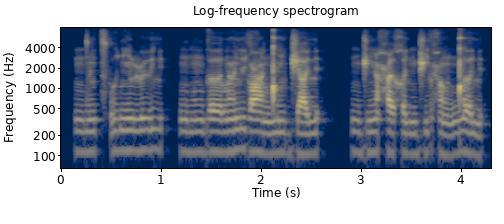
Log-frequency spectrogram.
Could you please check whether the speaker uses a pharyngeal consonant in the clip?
yes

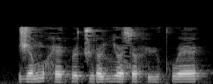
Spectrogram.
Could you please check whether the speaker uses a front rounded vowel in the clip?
yes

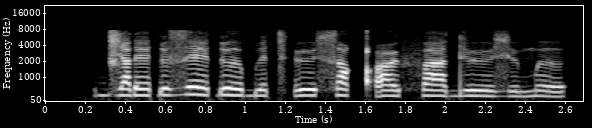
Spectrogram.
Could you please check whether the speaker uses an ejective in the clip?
yes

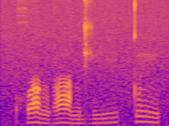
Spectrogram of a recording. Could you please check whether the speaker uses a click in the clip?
no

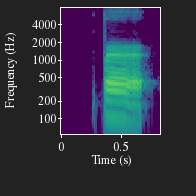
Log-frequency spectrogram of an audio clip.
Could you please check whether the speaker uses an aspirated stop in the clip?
no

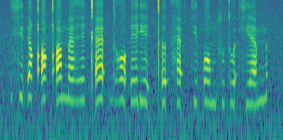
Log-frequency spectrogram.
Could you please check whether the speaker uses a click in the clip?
no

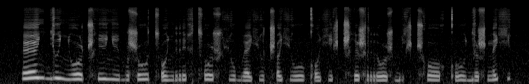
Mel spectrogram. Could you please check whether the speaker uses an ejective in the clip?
yes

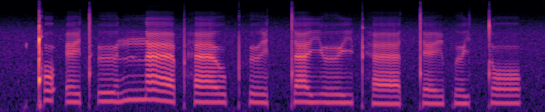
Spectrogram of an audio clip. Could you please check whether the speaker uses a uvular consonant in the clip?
no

